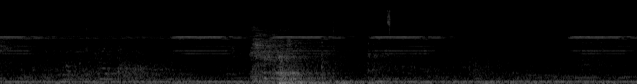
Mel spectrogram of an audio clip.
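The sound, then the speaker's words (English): A building alarm sounds in repeated long, high-pitched electronic tones, fairly faint and steady over a low background hum, with a brief louder rustle or clatter midway. “Can you all live with that for a minute? I'm quite sure it's a false alarm.”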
